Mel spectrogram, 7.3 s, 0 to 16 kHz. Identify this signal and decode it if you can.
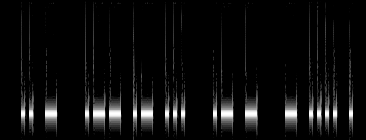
Morse code, heard as a keyed tone, about 15 wpm, 700 Hz. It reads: IT WAS AT THE
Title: Sentences from Top 1600 Words 15wpm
